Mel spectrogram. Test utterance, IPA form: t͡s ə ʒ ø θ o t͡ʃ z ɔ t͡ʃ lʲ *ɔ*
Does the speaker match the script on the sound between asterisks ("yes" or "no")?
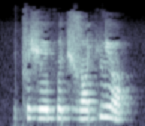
yes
